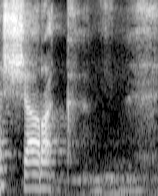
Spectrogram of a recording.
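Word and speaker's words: شَرَك: وضاحت کی ہے کہ شرک کے دو تلفظ ہیں، یعنی ادائیگی کے دو طریقے ہیں، ایک شرک اور دوسرا شارک.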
